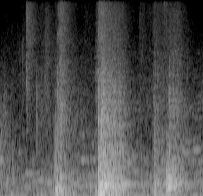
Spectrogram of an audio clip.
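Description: A few dull thuds inside a corrugated steel tunnel liner, the loudest about a second in, mixed with voices.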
